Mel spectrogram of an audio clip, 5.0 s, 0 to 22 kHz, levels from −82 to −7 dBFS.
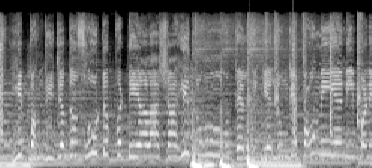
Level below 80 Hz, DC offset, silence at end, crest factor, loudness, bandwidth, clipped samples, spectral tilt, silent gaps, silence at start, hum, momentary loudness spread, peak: -16 dBFS; under 0.1%; 0 s; 12 dB; -13 LUFS; 16.5 kHz; under 0.1%; -4 dB/octave; none; 0 s; none; 5 LU; 0 dBFS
